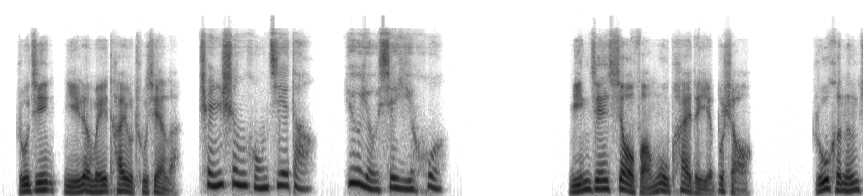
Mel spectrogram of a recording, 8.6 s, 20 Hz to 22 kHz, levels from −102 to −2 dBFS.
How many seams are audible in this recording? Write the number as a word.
one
